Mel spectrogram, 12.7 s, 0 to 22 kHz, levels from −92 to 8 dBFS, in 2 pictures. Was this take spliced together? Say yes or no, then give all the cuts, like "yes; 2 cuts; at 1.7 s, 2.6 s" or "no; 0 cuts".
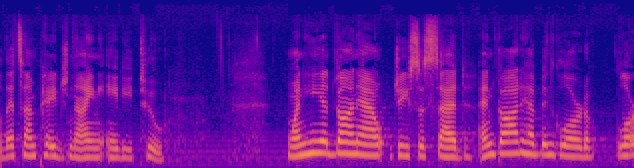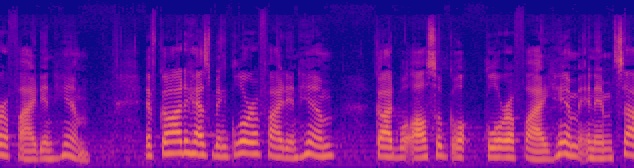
yes; 1 cut; at 4.8 s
